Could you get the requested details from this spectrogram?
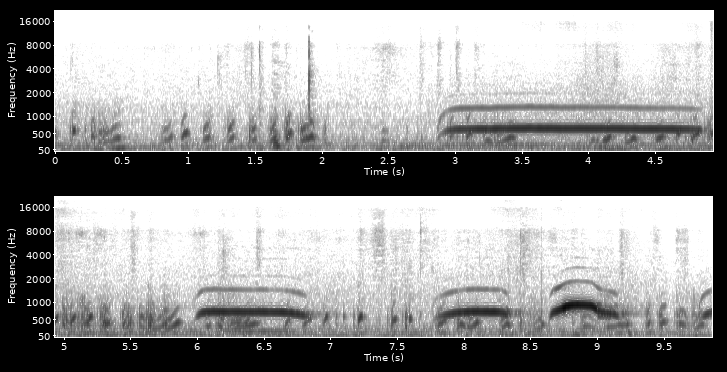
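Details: Green pigeon call recording used as a lure: long, level whistled notes, the first held about two seconds, then shorter bent whistles, over soft rapid chattering notes in the background.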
